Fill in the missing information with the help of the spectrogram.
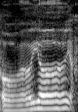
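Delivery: a high, mocking imitation of the song's "Oh, yo, yo"; mimicking the song. Reviewer mocking the singer's repetitive hook, high and teasing. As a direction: lightly parody the singer's hook.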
